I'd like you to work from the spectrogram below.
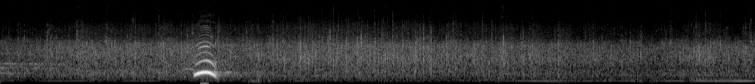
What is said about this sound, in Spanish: Vamos, si alguien va a aplaudir, tiene que hacerlo con más ganas el día de hoy.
